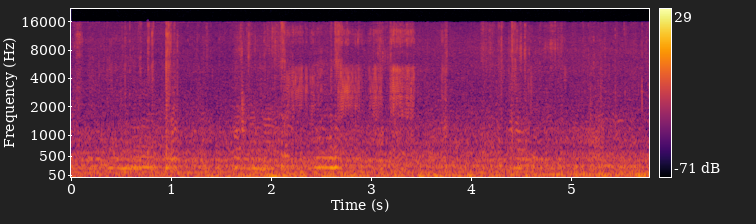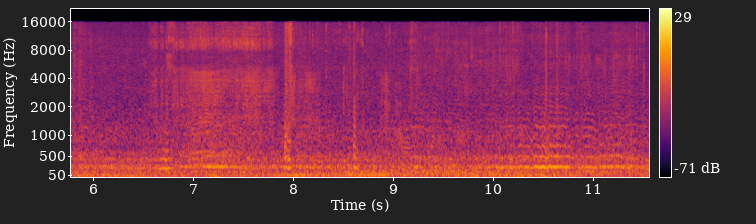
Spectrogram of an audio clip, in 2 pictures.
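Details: Honey bees moving about inside an open hive on a fine sunny day, captured with a microphone slid into the hive: steady humming drone, intermittent brief buzzes and sharp clicking taps throughout.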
